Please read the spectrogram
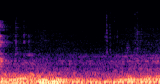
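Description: Steady low rumble of a car heard from inside its cabin, engine and road noise picked up by a phone's microphone.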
